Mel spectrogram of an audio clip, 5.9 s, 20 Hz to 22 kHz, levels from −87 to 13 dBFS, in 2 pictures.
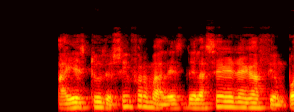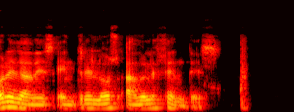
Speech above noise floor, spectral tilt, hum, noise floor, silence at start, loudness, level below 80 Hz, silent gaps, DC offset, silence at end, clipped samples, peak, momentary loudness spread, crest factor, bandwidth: over 68 dB; -6 dB/octave; none; under -90 dBFS; 0.6 s; -22 LUFS; -68 dBFS; none; under 0.1%; 0.45 s; under 0.1%; -4 dBFS; 14 LU; 18 dB; 9.4 kHz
